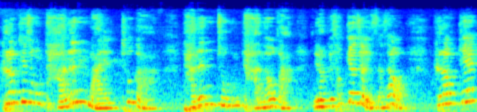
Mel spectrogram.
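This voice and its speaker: A woman with a Seoul accent, high in pitch with very wide pitch swings, at a fairly slow pace, amid noticeable background noise and audible room echo. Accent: Seoul speech. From Seoul, South Korea. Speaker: preacher, ministry leader. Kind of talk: sermon.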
